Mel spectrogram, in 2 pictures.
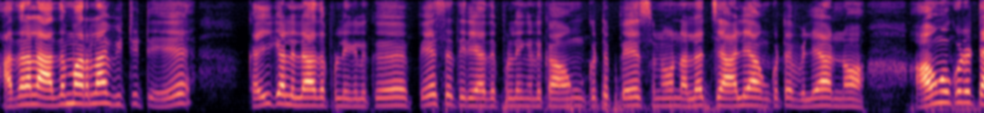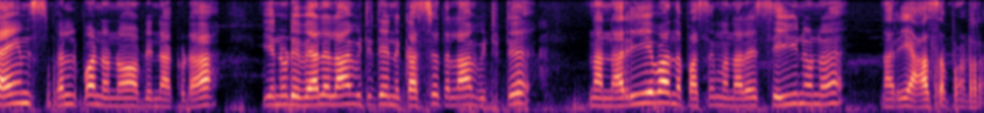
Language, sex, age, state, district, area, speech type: Tamil, female, 45-60, Tamil Nadu, Tiruvannamalai, rural, spontaneous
